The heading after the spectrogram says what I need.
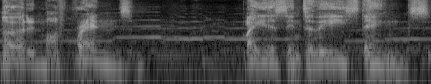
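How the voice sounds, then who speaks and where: A man performs a raspy, put-on character voice. Clear music plays in the background. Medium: video game. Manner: stammering, fearful.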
